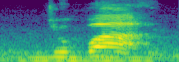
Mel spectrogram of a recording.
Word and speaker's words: Dubois: How do you pronounce his name? Dubois.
